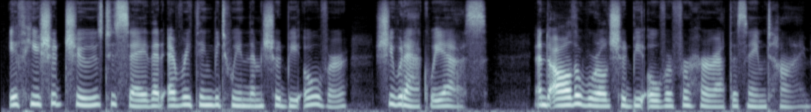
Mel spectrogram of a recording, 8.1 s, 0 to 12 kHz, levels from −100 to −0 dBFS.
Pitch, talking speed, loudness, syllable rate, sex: 200 Hz, 205 wpm, -19 LUFS, 5.3 syllables/s, female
